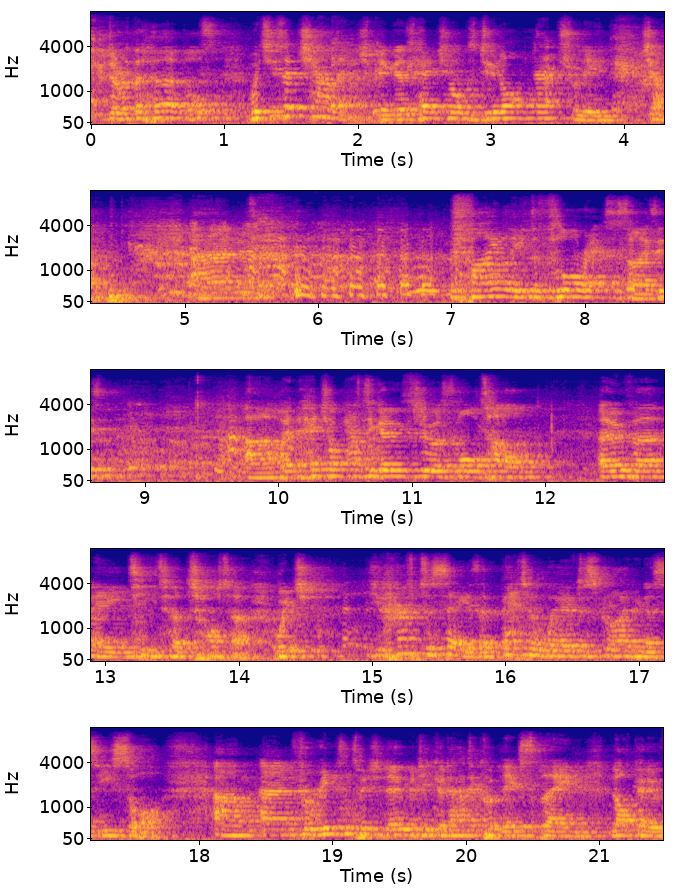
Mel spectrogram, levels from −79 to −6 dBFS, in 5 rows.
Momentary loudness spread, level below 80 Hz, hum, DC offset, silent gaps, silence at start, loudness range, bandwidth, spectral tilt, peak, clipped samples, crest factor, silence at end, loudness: 4 LU; -36 dBFS; none; under 0.1%; none; 0 s; 1 LU; 11 kHz; -5 dB/octave; 0 dBFS; under 0.1%; 16 dB; 0 s; -17 LUFS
